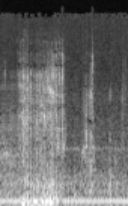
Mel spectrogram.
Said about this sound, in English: I'm going to have another sip of coffee. Hold on.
